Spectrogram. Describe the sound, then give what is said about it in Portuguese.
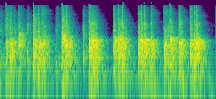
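Loud, sharp claps from a small studio audience on a morning radio show, greeting a guest with many quick bursts in a fairly regular rhythm and a short break midway. “Uma salva de palmas para o Gonçalo.”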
